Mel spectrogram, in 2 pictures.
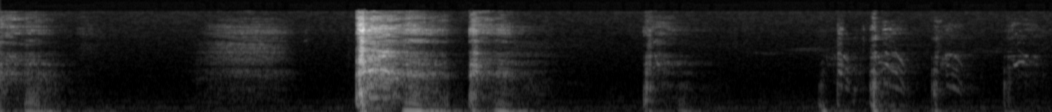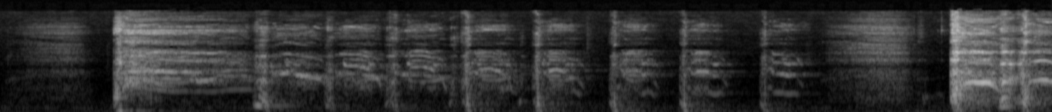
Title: More Morning Coughing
